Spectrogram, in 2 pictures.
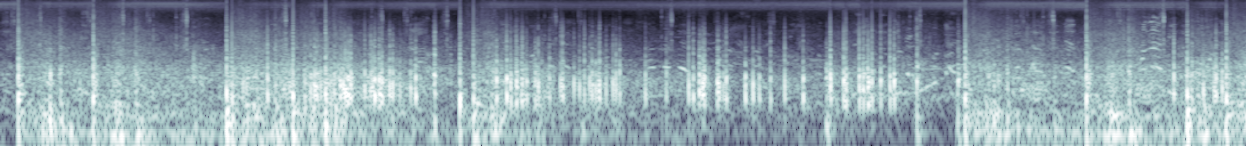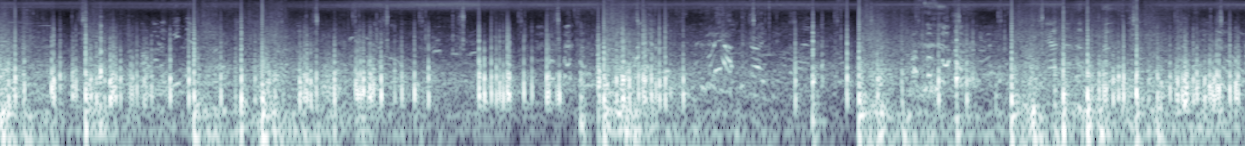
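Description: Aerial firework shells bursting one after another in a dense barrage, sharp bangs following each other with no pause throughout.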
